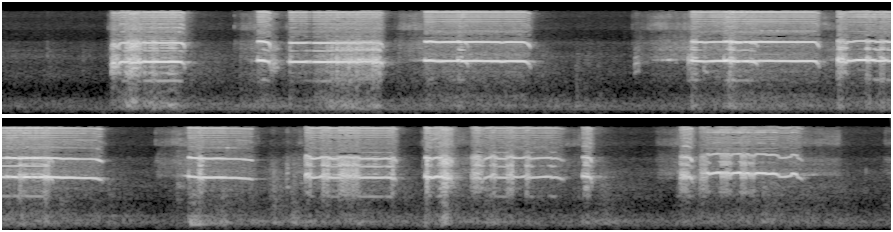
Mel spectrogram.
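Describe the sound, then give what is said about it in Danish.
A mink squeaking in a rapid series of shrill, high-pitched bursts, some short and some drawn out, fairly loud with brief pauses between calls and no talking. “det er altså ikke lyden af et eller andet underligt øh, pivdyr, det er lyden af en, øh, en mink.”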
